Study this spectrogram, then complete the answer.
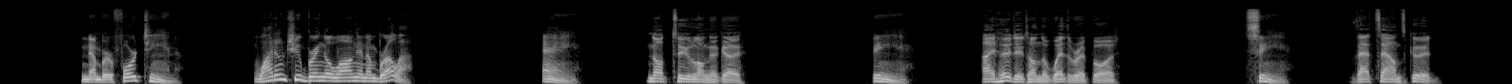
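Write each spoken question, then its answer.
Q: Why don't you bring along an umbrella?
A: C: That sounds good.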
